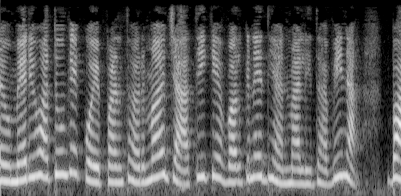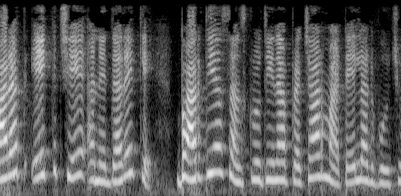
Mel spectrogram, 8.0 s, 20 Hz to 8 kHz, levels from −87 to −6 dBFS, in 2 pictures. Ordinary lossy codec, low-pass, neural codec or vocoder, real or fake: none; 7.2 kHz; codec, 16 kHz in and 24 kHz out, 1 kbps, XY-Tokenizer; fake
